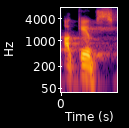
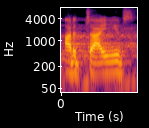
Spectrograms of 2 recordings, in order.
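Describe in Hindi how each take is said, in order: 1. बीच का व्यंजन 'k' की तरह बोला जाता है। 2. बीच का व्यंजन 'ch' की तरह बोला जाता है। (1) "इसे अकाइव पढ़ना है, आर साइलेंट करना" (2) "इसे ना अर्चाइव्स आर्चीव्स ना पढ़ के"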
